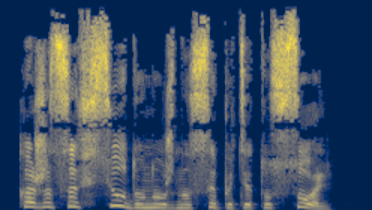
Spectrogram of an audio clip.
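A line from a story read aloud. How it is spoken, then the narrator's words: Annoyed exclamation. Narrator (Russian): воскликнула Салли, которой надоело открывать коробочку из-под пилюль, наполненную солью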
